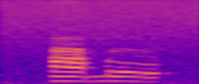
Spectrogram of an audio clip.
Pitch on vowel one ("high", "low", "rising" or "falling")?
low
